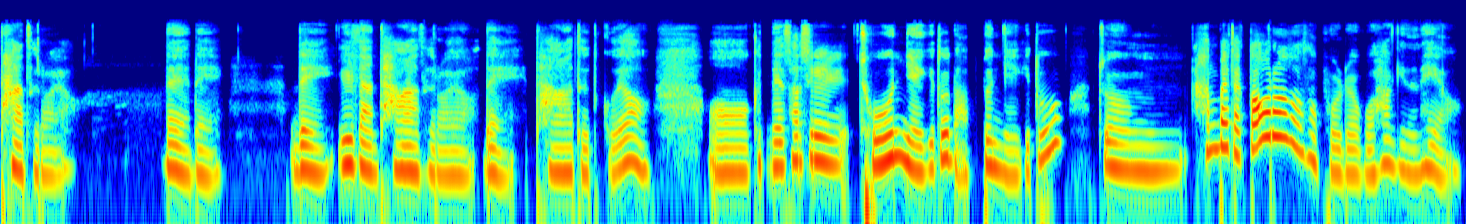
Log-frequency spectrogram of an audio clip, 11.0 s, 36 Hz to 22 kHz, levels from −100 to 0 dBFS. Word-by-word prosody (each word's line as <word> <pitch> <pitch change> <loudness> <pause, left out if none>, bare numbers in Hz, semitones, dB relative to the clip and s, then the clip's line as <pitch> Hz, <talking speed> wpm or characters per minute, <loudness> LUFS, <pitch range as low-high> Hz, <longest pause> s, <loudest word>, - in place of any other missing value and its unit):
다 175 - +2
들어요. 155 +1 -9 0.7
네. 175 -6 0
네. 150 -1 -7 0.5
네. 165 0 0
일단 195 -3 +3
다 170 +1 +1
들어요. 150 -3 -6
네. 155 -5 -5
다 160 -1 -2
듣고요. 170 +5 -4 0.4
어 160 -3 -2
근데 185 +1 -2
사실 215 0 +1
좋은 225 +4 +5
얘기도 180 +5 +2
나쁜 195 -4 -3
얘기도 165 - -3 0.3
좀 170 -3 -1 0.2
1 295 +2 -2
발짝 320 -6 +3
떨어져서 340 - +7
보려고 155 -3 -5
하기는 175 -4 -5
해요. 170 -6 -3
175 Hz, 260 characters per minute, -24 LUFS, 160-210 Hz, 0.7 s, 떨어져서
